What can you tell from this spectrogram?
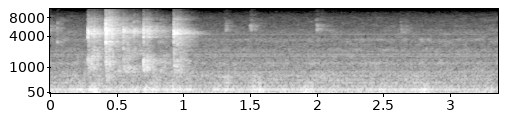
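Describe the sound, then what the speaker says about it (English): Keystrokes on a computer keyboard typing a name, a quick cluster of light clicks near the start and then scattered faint taps over a steady low hum. "here we'll just type in a name."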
